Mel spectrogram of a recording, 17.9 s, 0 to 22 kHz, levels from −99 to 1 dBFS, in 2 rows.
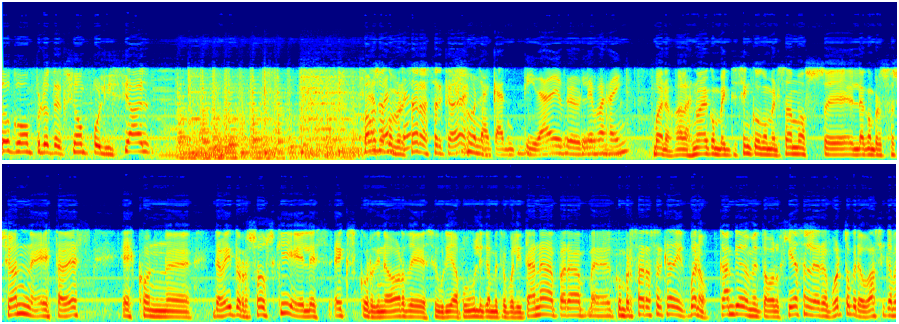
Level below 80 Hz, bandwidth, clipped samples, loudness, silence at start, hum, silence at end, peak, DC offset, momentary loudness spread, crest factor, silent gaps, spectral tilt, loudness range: -36 dBFS; 4.2 kHz; under 0.1%; -16 LUFS; 0 s; none; 0 s; -2 dBFS; under 0.1%; 5 LU; 14 dB; none; -9 dB/octave; 2 LU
